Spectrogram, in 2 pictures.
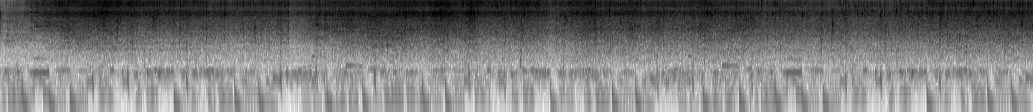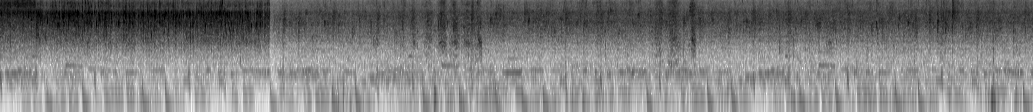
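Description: Beef flank steak searing in an oiled frying pan, a loud steady sizzle that turns quieter about twenty seconds in, with background music underneath.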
